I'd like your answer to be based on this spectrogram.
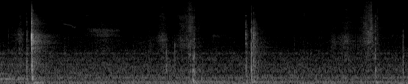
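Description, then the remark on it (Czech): Playing cards being handled and drawn, with a few crisp flicks and snaps spaced irregularly, fairly soft, with no one talking. “Uh, tahám další karty.”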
